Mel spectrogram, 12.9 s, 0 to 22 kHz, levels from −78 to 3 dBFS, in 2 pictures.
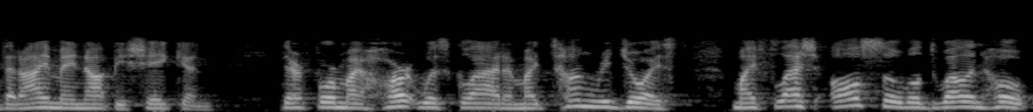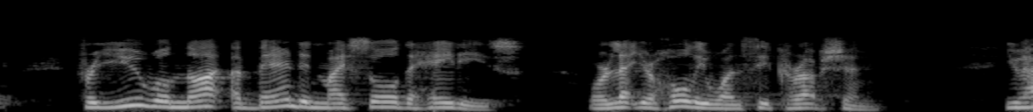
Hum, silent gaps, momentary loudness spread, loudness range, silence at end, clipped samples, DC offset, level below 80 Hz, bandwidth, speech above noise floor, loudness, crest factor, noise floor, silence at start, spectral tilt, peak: none; none; 11 LU; 3 LU; 0 s; under 0.1%; under 0.1%; -64 dBFS; 5.8 kHz; 55 dB; -27 LUFS; 20 dB; -82 dBFS; 0 s; -4.5 dB/octave; -8 dBFS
